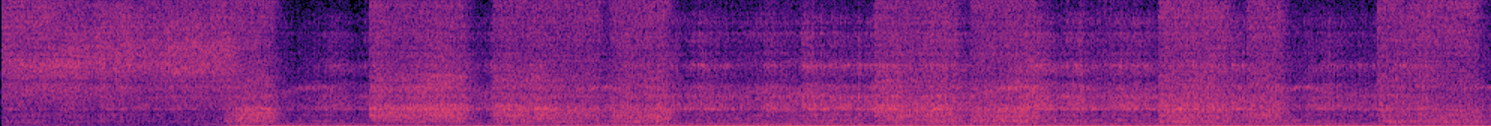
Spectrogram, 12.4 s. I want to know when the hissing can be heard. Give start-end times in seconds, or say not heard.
0.0-12.3.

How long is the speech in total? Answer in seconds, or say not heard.
not heard.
